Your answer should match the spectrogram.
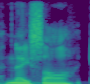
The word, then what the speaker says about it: Nasaw: It's the one by David, how does he pronounce his last name? Nassau, N-A-S-A-W.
